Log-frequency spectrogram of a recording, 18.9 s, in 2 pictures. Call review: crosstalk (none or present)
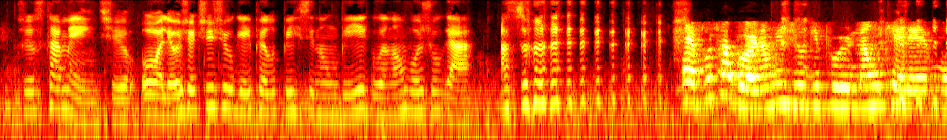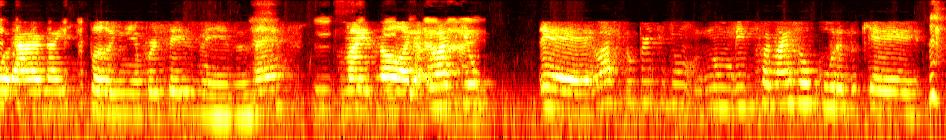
present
